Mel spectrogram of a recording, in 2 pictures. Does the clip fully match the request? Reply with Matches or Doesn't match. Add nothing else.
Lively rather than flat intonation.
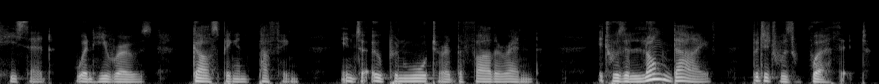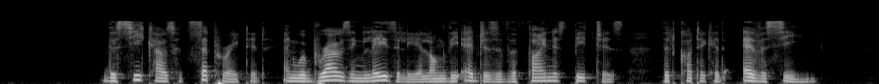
Doesn't match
